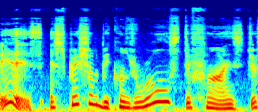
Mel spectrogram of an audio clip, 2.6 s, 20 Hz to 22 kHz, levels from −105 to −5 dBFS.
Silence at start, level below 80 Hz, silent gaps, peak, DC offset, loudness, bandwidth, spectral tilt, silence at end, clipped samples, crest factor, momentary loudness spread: 0 s; -44 dBFS; none; -2 dBFS; under 0.1%; -16 LUFS; 10.5 kHz; -7 dB/octave; 0 s; under 0.1%; 14 dB; 7 LU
